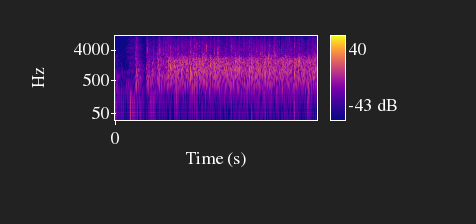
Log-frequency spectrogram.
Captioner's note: applause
